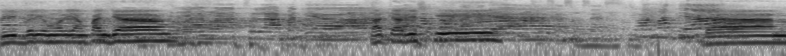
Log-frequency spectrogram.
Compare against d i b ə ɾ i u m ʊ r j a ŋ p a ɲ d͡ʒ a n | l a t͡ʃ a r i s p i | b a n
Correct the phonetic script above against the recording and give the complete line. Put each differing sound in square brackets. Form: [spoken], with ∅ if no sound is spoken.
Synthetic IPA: d i b ə ɾ i u m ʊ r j a ŋ p a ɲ d͡ʒ a [ŋ] | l a t͡ʃ a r i s [k] i | [d] a n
